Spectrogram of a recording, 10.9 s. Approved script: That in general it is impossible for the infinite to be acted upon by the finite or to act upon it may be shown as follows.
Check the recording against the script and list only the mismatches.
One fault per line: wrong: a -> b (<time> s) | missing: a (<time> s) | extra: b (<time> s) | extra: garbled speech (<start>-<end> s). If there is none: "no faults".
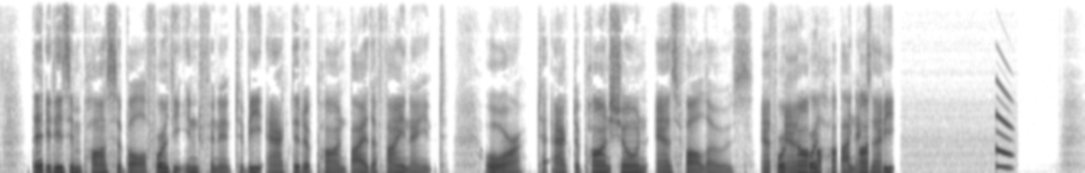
missing: in general (0.5 s)
missing: it may be (6.1 s)
extra: garbled speech (7.6-9.0 s)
